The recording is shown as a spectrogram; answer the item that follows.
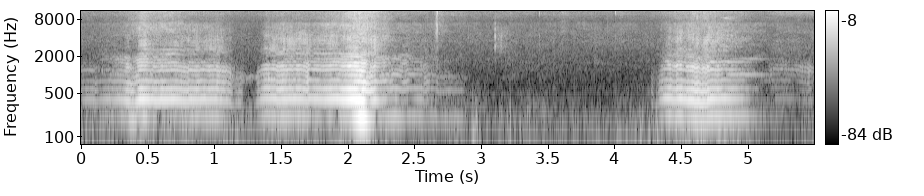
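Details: Bees and bumblebees among false stonecrop (sedum) flowers in a country garden plot in Germany; a low droning buzz with rich overtones swells and fades as insects pass close, three separate passes with quieter gaps between.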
